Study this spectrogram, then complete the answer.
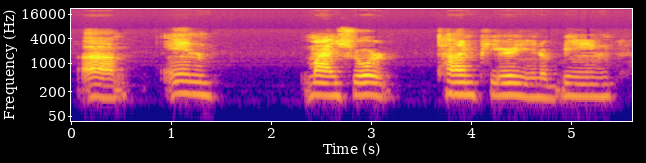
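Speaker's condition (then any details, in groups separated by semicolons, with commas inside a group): Cerebral palsy; from birth, uses wheelchair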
